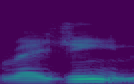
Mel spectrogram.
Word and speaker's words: regime: regime, 발음에 유의하셔야 되는데요. 앞에 이 발음은, re 해가지고, 뭐 꼭 이중모음이라기보다도 좀 장모음으로 regime 이렇게 하셔야 되겠습니다.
